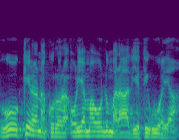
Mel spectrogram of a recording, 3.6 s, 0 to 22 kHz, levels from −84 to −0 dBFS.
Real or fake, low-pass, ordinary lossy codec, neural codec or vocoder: real; 7.2 kHz; none; none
